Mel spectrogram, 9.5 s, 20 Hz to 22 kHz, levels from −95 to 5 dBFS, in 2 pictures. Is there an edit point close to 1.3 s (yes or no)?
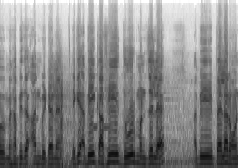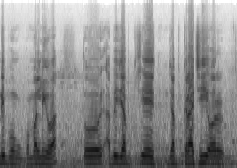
yes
